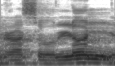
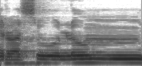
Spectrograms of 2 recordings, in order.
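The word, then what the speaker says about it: رسولٌ: Sehingga cara bacanya bukan rasulun lagi tapi rasulum disertai samar.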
